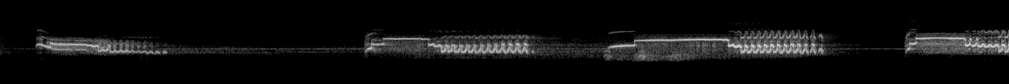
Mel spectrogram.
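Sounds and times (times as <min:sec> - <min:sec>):
black kite quavering whistle call: 0:00.4 - 0:01.8, 0:03.5 - 0:10.0.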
